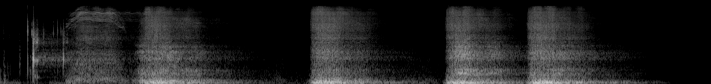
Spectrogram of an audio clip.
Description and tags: One of the "Bull" sounds I used in one play in my theatre.
bull, monster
